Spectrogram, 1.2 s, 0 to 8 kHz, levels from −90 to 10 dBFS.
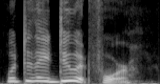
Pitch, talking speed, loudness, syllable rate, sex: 280 Hz, 300 wpm, -16 LUFS, 6.2 syllables/s, female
